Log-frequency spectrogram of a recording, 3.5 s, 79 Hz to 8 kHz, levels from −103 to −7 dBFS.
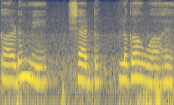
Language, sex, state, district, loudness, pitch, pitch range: Hindi, female, Punjab, Fazilka, -14 LUFS, 235 Hz, 220-250 Hz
